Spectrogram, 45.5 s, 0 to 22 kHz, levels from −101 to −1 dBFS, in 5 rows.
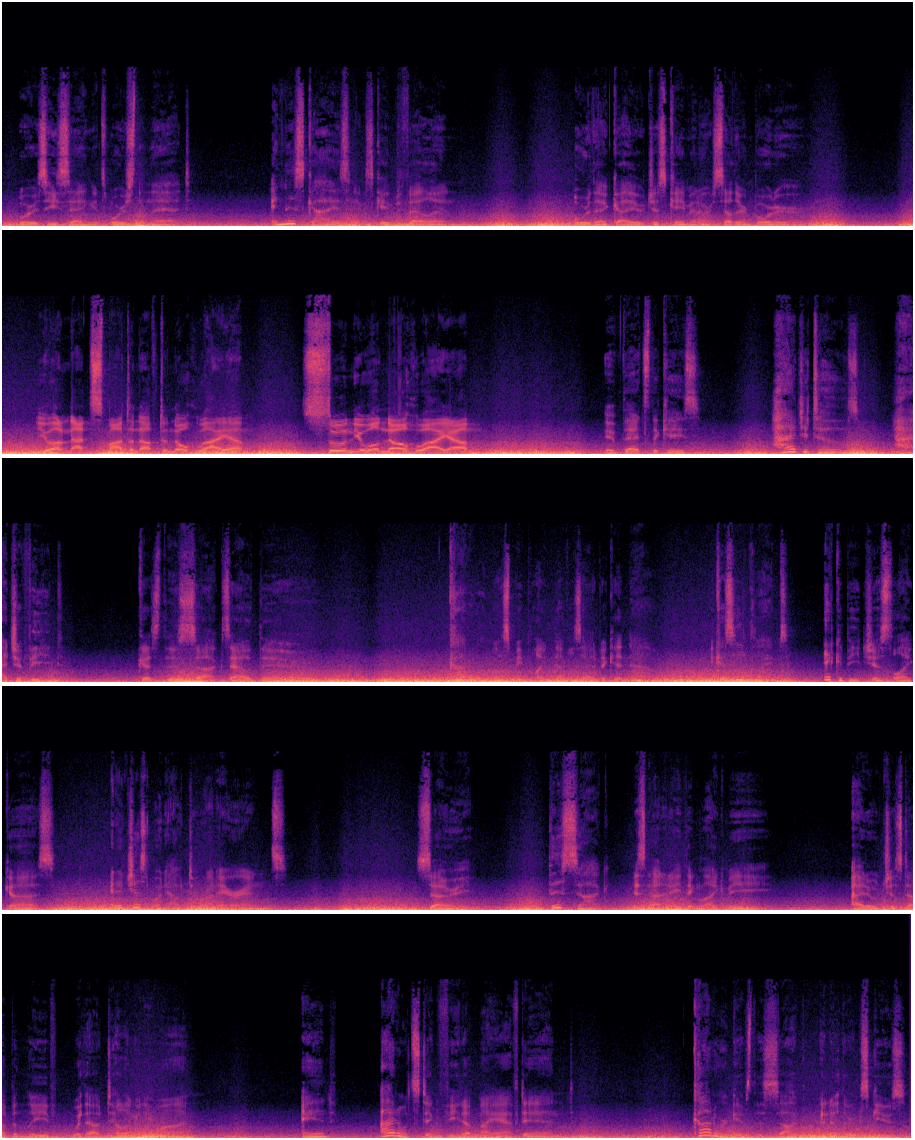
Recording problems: wind noise on the microphone; heavy; 2 dB below the speech

